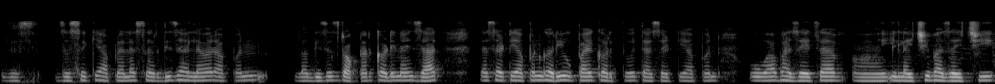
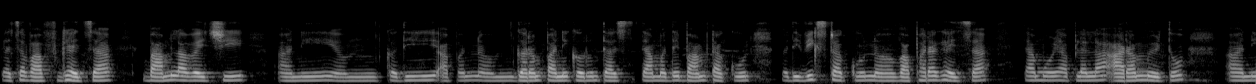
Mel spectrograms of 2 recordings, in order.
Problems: constant background noise, background conversations at intervals, echo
